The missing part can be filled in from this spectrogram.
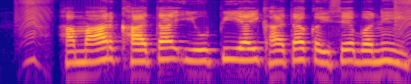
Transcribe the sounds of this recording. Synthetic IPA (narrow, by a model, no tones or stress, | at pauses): həmaːɾkʰaːt̪ajuːpiaːikʰaːt̪akəisebəniː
